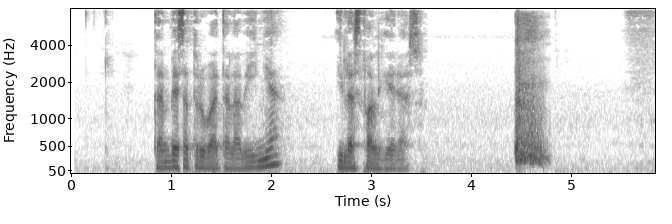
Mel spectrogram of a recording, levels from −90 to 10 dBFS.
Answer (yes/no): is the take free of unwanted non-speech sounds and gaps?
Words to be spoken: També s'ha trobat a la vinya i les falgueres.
no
